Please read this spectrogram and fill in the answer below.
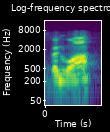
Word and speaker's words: Benoit: be training with so Ryan Benoit or binoy however you want to say he actually pronounced annoyed even though like the French pronunciation I think is Benoit he fights 125 usually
